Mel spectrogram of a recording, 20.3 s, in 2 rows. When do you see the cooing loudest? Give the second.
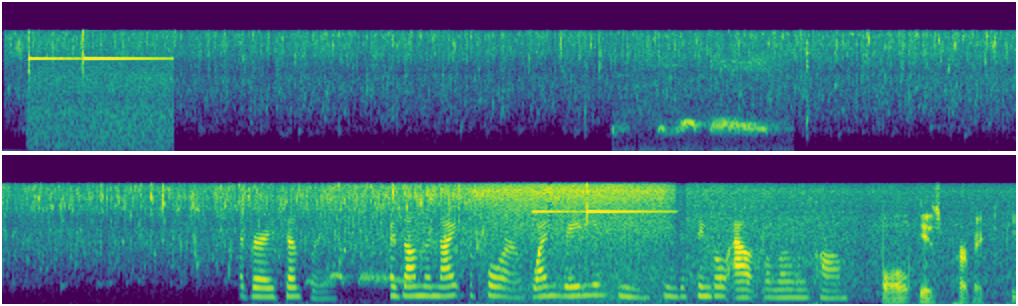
7 s.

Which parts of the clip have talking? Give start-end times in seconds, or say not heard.
12.5-20.2.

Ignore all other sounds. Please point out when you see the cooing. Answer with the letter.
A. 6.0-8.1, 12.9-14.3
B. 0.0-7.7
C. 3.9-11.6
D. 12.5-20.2
A.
